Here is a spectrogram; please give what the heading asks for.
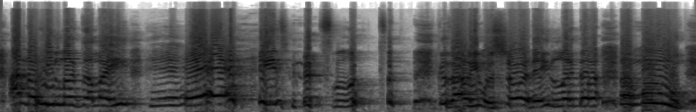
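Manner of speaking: high, loud words pushed out through laughter; laughing retelling. Real, not acted. Telling friends the story while cracking up, laughing. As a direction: tell it while cracking up, pitch way up.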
